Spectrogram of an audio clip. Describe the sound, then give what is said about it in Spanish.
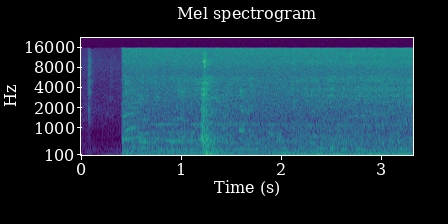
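Steady low rumble of heavy street traffic in Mexico's capital as students return to school, with idling and passing engines, a brief sharp clunk partway through, and indistinct voices faintly mixed into the continuous noise. “de estudiantes en México regresaron a clases presenciales por primera vez desde que suspendieron debido a la pandemia hace más de dos años y lo hacen con mucho tráfico en la capital y con nuevas medidas sanitarias,”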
